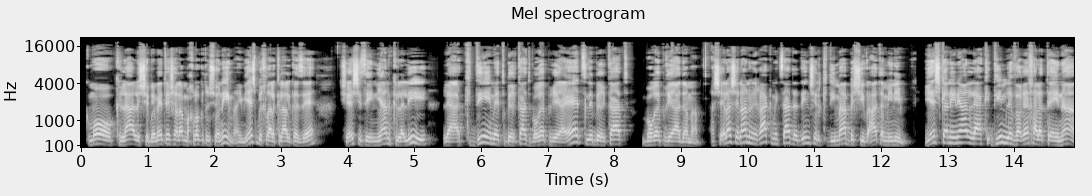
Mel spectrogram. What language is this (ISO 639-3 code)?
heb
